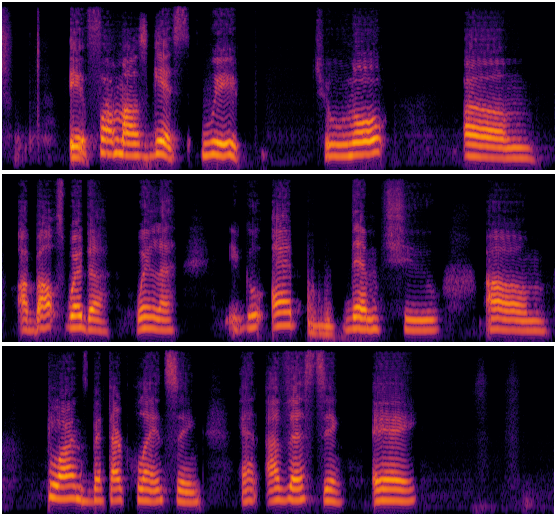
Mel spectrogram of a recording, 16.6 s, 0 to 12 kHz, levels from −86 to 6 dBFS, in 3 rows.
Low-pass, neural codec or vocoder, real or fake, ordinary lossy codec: 10.8 kHz; codec, 16 kHz in and 24 kHz out, 0.4 kbps, LongCat-Audio-Codec, fine tuned four codebook decoder; fake; none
